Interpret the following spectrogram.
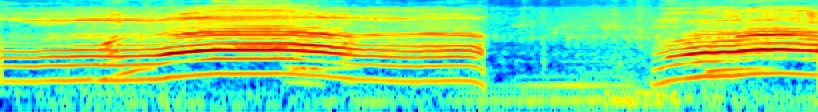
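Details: Domestic cat fight yowl: one long sustained wailing howl lasting over two seconds, slightly wavering, then a brief low rumble and a second rising howl.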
